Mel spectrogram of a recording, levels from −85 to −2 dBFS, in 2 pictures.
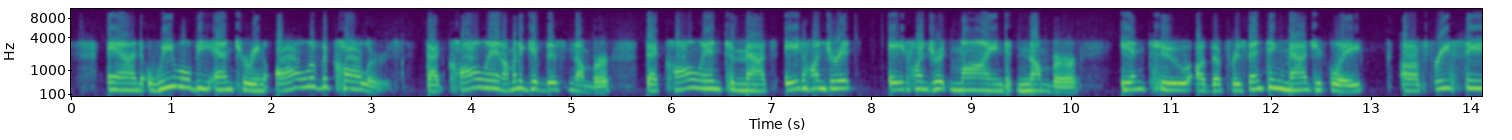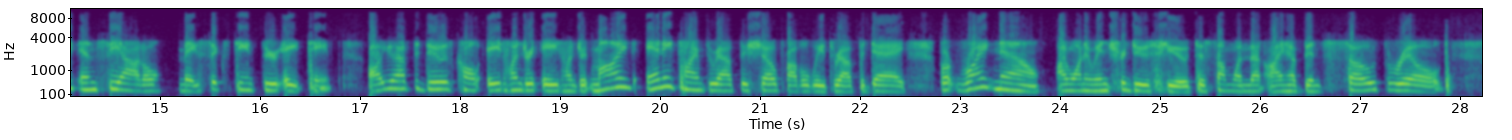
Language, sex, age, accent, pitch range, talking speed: English, female, 50-69, American, 185-235 Hz, 150 wpm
